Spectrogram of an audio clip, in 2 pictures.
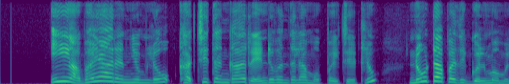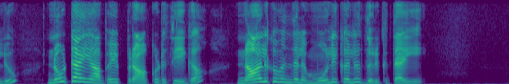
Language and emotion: Telugu, neutral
